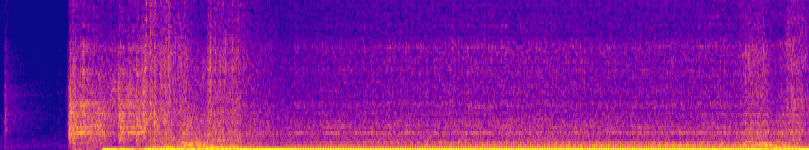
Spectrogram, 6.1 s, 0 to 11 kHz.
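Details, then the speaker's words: K24-swapped Toyota MR2, first start after fixing crossed fuel pump wires that ran the pump backwards and blowing out the fuel lines: catches after a brief crank and settles into a steady, even idle, running on its own; sounds good. "you guys heard it run running on its own now sounds good"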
